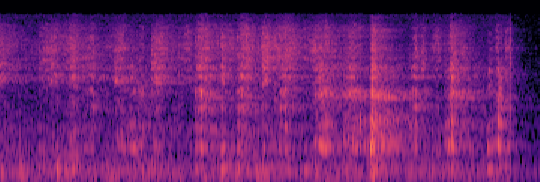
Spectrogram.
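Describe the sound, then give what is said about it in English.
A utensil stirs egg and milk together in a bowl, making a quick, continuous run of light clinks and scrapes against the sides, with no talking. “And we're just going to give that a stir, so it's all combined.”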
